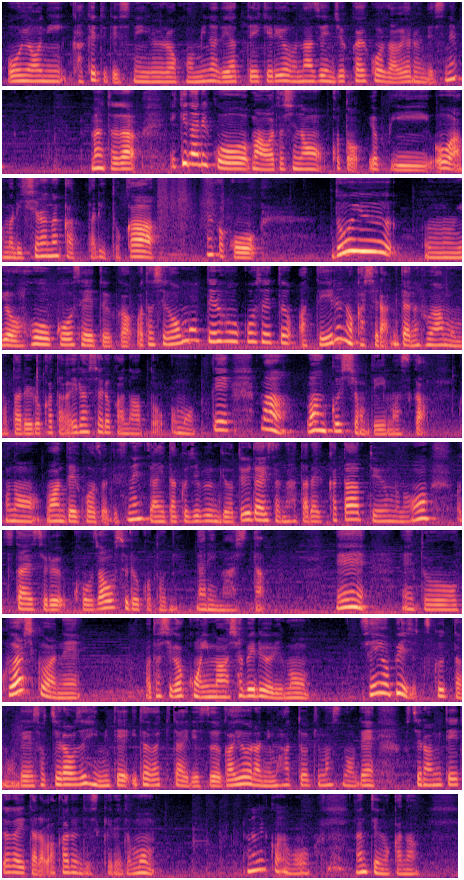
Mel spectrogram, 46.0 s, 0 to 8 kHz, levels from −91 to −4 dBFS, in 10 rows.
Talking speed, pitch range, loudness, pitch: 375 characters per minute, 175-230 Hz, -24 LUFS, 195 Hz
